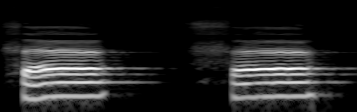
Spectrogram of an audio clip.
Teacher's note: زبان کی نوک جب ثنایا علیا یعنی اوپر والے دو دانتوں کے کناروں سے لگ جائے تو اس سے ثا ادا ہوگی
